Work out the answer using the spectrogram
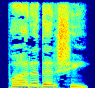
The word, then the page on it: ಪ್ರತಾರಿಸು: pratārisu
